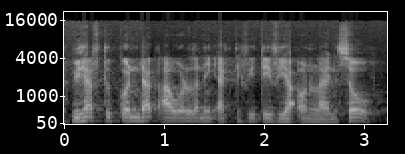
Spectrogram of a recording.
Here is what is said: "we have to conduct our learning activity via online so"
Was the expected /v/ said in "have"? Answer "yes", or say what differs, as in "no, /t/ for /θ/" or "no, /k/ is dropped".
no, /f/ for /v/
